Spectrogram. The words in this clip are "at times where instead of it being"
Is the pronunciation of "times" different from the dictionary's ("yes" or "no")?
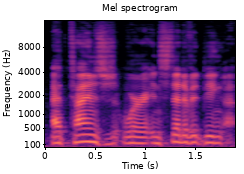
no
